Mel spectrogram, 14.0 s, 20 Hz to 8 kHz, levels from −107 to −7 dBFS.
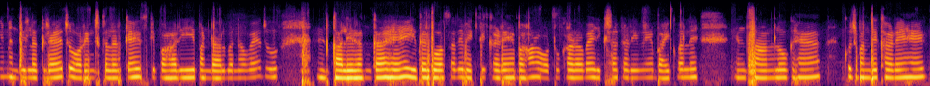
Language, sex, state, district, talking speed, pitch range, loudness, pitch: Hindi, female, Jharkhand, Sahebganj, 180 wpm, 220-235 Hz, -22 LUFS, 225 Hz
